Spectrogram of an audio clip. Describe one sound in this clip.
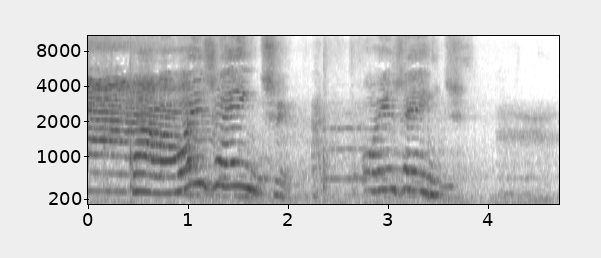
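A small child cries loudly close by.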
